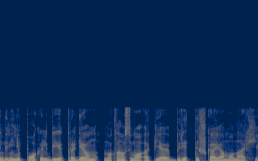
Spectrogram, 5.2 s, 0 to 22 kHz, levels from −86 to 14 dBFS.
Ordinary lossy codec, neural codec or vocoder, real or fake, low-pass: AAC, 64 kbps; none; real; 7.2 kHz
